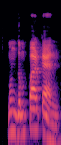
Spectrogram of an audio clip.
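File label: "menggemparkan", Malay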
